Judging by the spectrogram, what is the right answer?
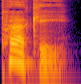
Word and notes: perky: British English

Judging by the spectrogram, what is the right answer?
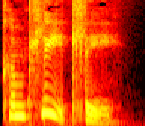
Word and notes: completely: British English

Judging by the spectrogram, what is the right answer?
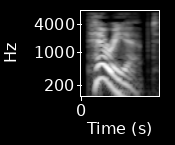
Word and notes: periapt: British English

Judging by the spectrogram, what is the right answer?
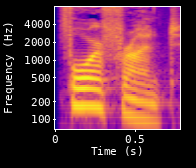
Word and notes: forefront: American English

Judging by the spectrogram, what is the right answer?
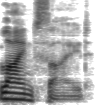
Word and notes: blind side: British English

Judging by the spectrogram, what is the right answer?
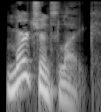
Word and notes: merchantlike: British English

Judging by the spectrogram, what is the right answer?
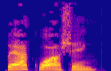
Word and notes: backwashing: British English

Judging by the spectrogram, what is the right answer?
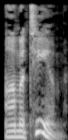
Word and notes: ommateum: British English

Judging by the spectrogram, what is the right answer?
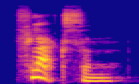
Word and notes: flaxen: British English

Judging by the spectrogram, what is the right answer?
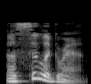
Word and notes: oscillogram: British English

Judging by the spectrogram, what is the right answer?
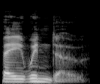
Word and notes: bay window: British English

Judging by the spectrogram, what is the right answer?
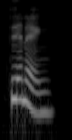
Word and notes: thinning: British English

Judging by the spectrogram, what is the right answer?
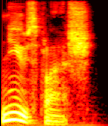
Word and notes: newsflash: British English

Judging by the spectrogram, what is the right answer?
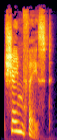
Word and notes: shamefaced: British English

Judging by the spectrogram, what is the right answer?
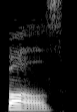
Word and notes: baals: British English

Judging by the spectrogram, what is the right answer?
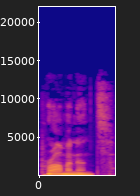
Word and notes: prominence: American English

